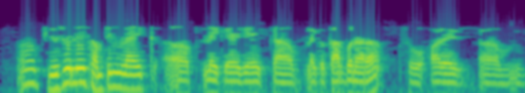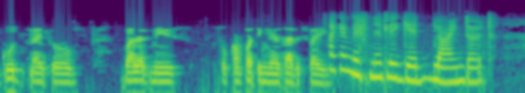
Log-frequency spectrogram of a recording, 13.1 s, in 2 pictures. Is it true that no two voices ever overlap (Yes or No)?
Yes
